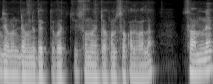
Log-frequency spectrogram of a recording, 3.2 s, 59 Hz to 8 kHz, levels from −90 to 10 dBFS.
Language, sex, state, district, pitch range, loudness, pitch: Bengali, male, Jharkhand, Sahebganj, 95-110 Hz, -20 LUFS, 100 Hz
